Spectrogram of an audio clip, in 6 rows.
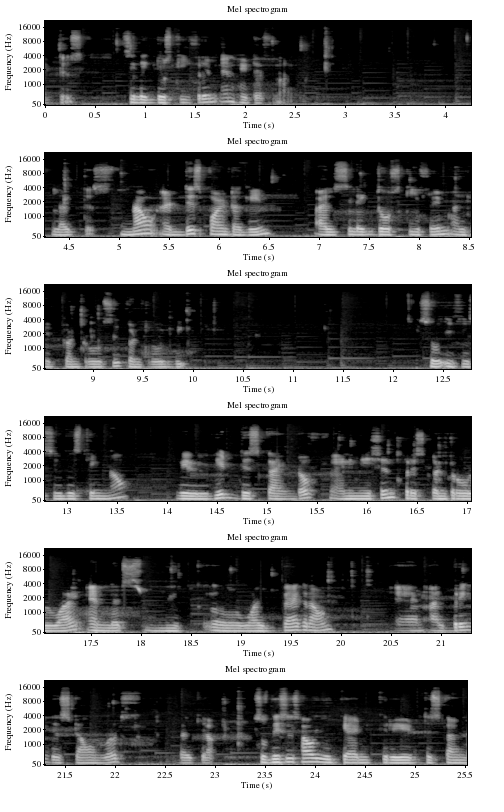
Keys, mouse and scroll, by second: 1.1 F9, 2.2 click, 2.6 space, 5.0-6.5 drag, 8.5 ctrl+c, 8.9 ctrl+v, 9.7 space, 15.2 space, 15.7 click, 16.6 ctrl+y, 18.2 click, 19.7 Return, 21.2-21.8 click, 22.4 u, 23.0 space.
